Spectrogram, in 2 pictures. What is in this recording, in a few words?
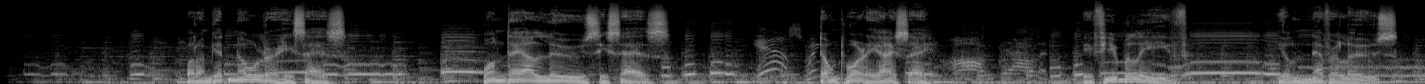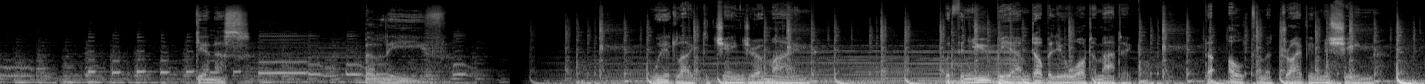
Commercial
